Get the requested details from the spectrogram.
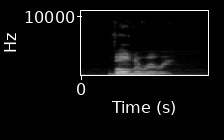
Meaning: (adjective) 1. Useful or used for healing wounds; curative, healing 2. Causing wounds; wounding; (noun) A healing drug or other agent used in healing and treating wounds
- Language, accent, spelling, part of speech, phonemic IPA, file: English, US, vulnerary, adjective / noun, /ˈvʌl.nɚ.ɛɹ.i/, En-us-vulnerary.ogg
